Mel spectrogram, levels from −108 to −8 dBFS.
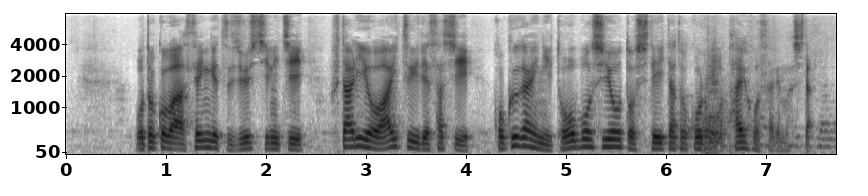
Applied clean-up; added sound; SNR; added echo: neural separator model SepFormer DNS4.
